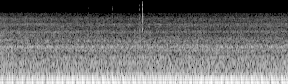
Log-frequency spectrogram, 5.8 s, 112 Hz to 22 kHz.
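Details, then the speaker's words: Ford 6.7 Powerstroke diesel just refilled with about 14 quarts of oil and CAT oil filter conversion: smooth steady idle, even low thrum, no clatter or ticking; healthy. "no clickety-clack like I hear a bunch of people saying that they get smooth real smooth it's at 5W30"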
